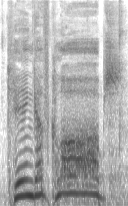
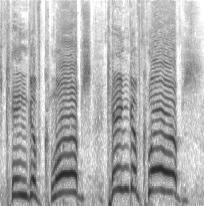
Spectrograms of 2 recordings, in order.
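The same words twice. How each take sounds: First: High, very slow, longing call; drawn-out hope. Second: High, loud, drawn-out cry of delight; excited shout. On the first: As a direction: stretch it out hoping for the card. Commentator wishes for the card on the river. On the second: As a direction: yell it out as the card lands. Commentator reacts to a flush card. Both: Real, not acted.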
